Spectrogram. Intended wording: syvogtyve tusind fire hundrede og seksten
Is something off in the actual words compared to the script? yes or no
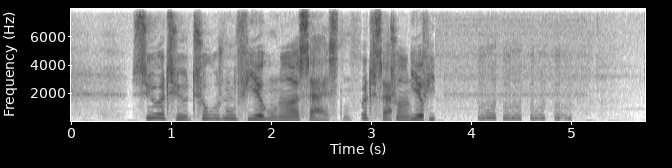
yes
